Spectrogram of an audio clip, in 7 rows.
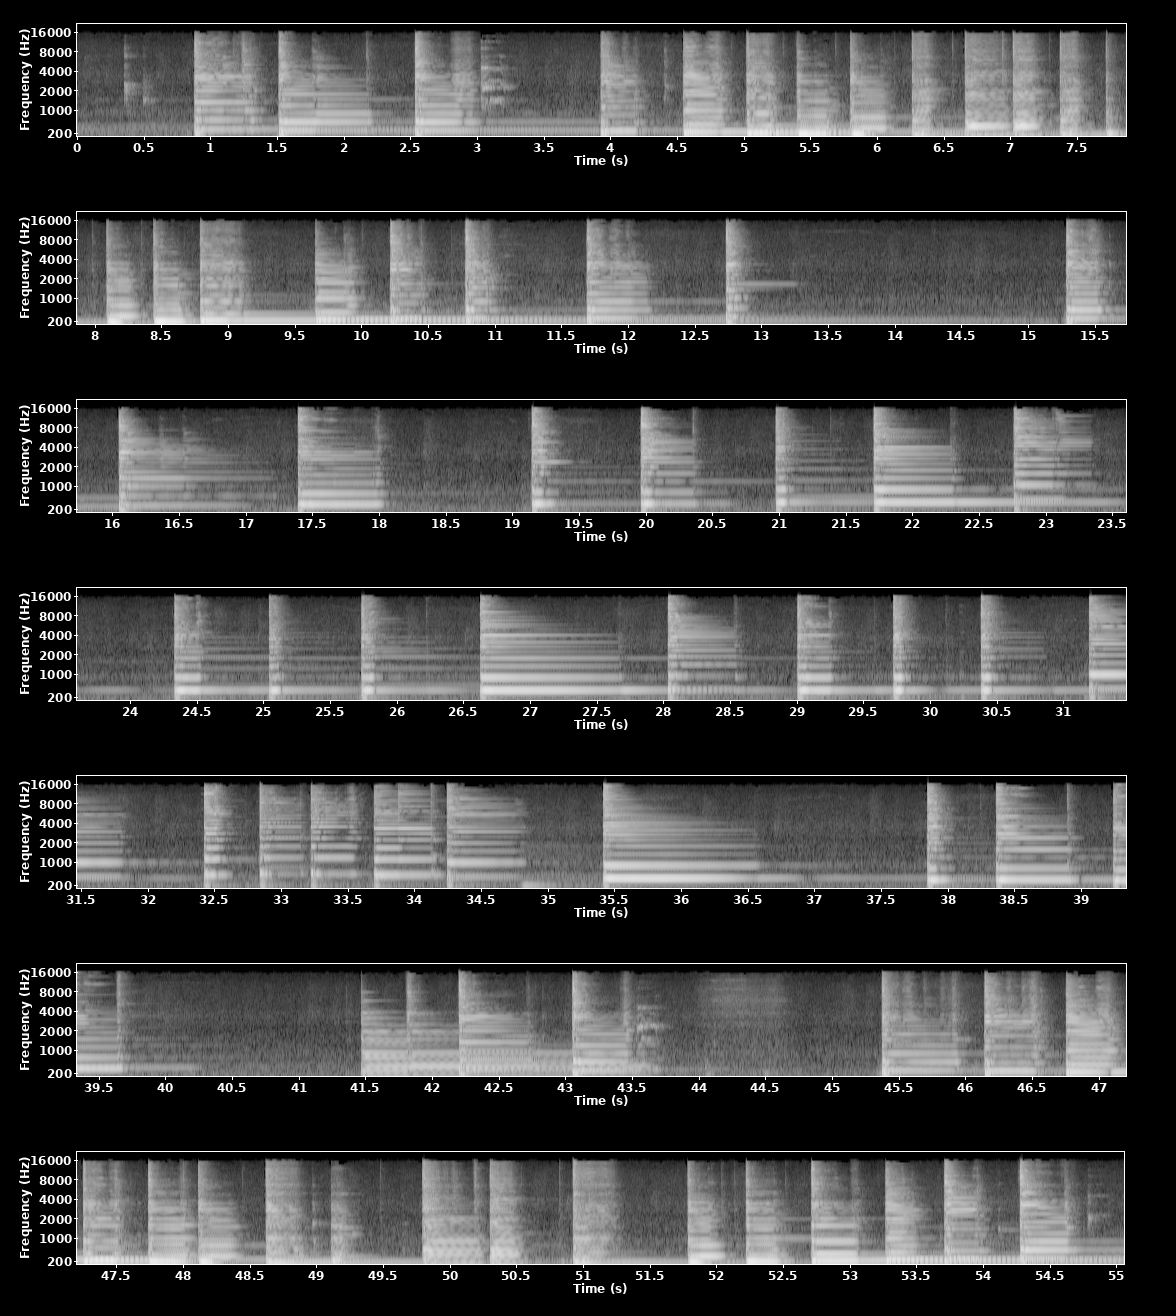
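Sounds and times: acoustic guitar chord: 0:00.0 - 0:55.0
acoustic guitar plucked notes: 0:00.0 - 0:55.0.

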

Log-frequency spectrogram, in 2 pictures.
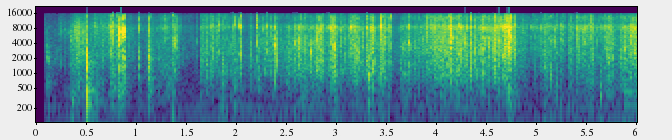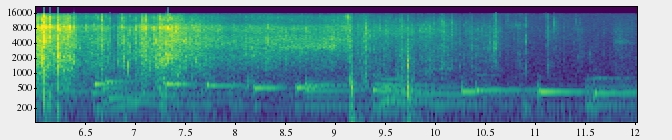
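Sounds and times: plastic mailer bag crinkling: 0:00.1 - 0:10.9.

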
